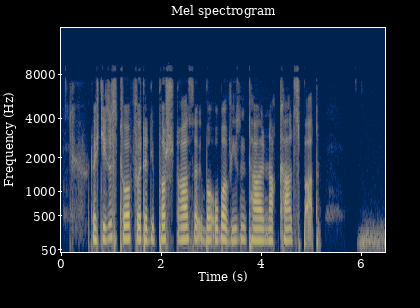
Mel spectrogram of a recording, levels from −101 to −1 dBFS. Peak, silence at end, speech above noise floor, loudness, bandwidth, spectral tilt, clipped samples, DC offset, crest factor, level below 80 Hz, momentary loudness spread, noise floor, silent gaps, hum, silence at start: -10 dBFS; 0 s; 23 dB; -29 LUFS; 9.2 kHz; -6 dB/octave; under 0.1%; under 0.1%; 18 dB; -52 dBFS; 21 LU; -51 dBFS; 5.23-5.27 s, 5.73-5.85 s; none; 0.15 s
